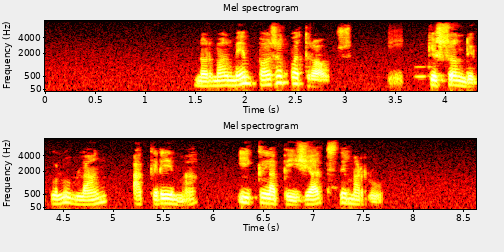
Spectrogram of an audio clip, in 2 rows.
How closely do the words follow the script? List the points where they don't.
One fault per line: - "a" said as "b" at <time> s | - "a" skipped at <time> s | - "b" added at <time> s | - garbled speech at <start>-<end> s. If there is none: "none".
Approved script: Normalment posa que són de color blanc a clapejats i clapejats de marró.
- "quatre ous" added at 2.5 s
- "clapejats" said as "crema" at 5.4 s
